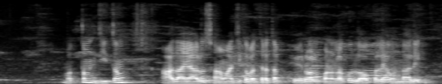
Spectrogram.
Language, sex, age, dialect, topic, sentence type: Telugu, male, 18-24, Southern, banking, statement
